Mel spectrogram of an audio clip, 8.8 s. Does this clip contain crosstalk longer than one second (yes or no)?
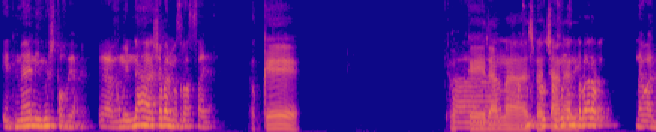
yes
